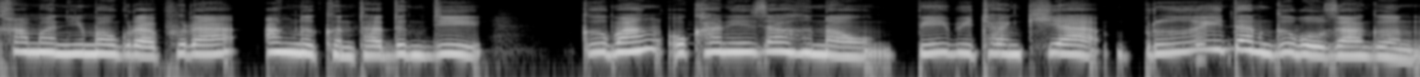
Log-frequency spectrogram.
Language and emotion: Bodo, sad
